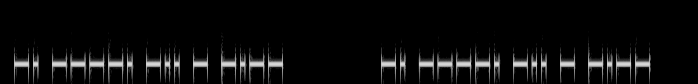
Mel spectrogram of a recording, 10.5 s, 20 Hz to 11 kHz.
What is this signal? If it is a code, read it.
Morse code, heard as a keyed tone, about 17 wpm, 700 Hz. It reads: N9DTY N9DTY
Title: USA Call Signs - 5 Characters - Repeated 3x - 17wpm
